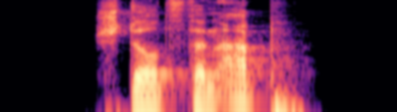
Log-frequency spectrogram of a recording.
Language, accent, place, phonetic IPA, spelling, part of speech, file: German, Germany, Berlin, [ˌʃtʏʁt͡stn̩ ˈap], stürzten ab, verb, De-stürzten ab.ogg
- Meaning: inflection of abstürzen: 1. first/third-person plural preterite 2. first/third-person plural subjunctive II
